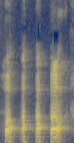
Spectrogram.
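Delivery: ordinary talk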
